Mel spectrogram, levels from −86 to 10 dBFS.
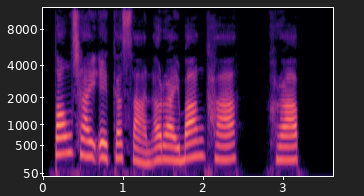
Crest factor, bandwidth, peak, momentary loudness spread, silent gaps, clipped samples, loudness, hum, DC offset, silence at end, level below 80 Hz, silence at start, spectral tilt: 18 dB; 12 kHz; -2 dBFS; 6 LU; none; under 0.1%; -19 LUFS; none; under 0.1%; 0.45 s; -58 dBFS; 0.15 s; -4 dB/octave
